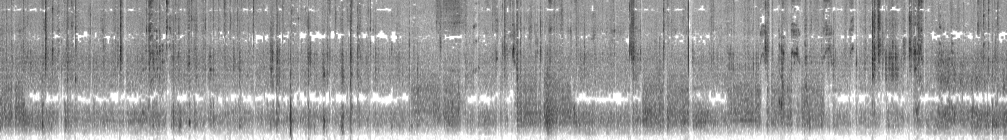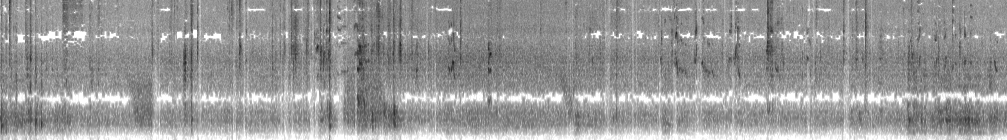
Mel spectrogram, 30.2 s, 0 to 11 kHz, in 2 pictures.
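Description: Irregular small clicks, taps and scrapes of plastic and wire parts being handled and fitted together as a 1984 Britânia B30 L desk fan is reassembled, including its wire grille.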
